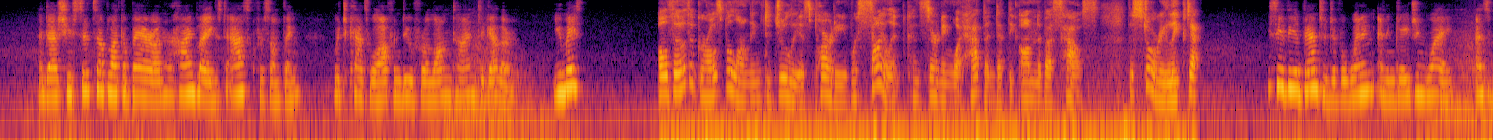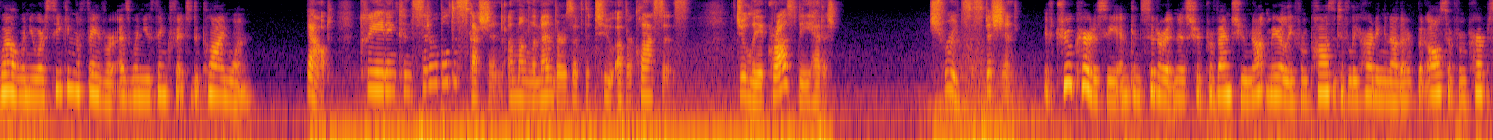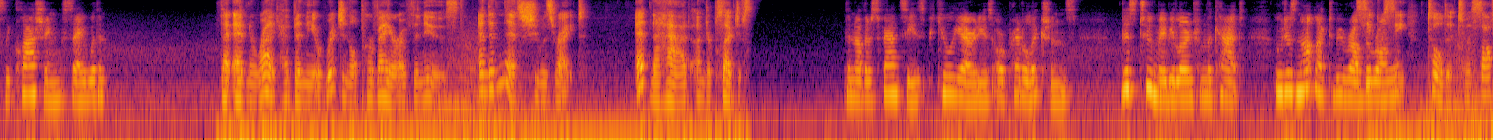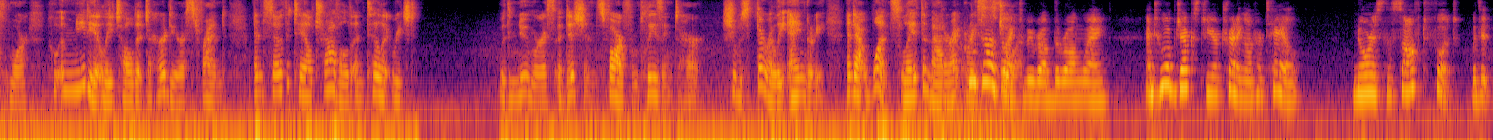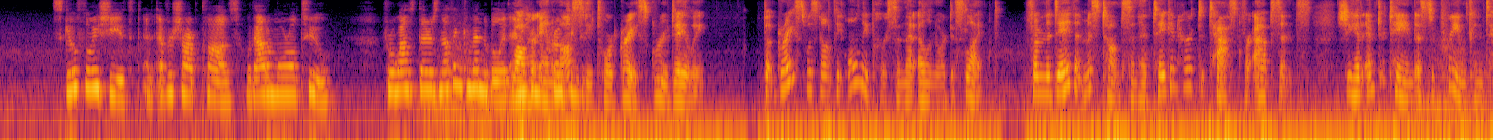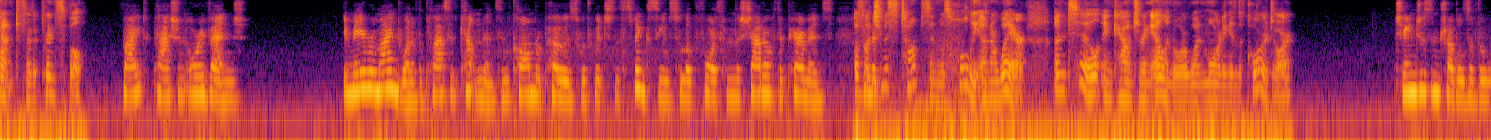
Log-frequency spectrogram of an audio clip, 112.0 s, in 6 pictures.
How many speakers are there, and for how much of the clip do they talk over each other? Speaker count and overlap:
2, about 3%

